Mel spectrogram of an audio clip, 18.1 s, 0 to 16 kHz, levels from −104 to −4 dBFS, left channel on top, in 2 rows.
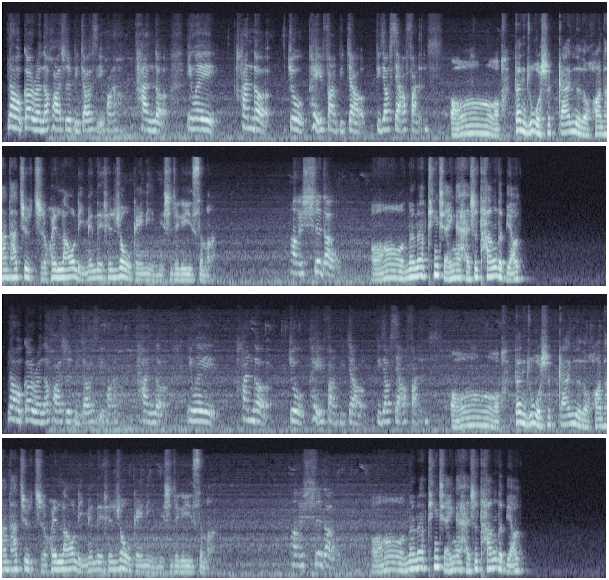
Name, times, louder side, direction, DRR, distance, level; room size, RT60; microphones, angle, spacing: voice 1, 0.0-3.2 3.5-4.0 4.3-6.6 13.4-14.2, left 4 dB, 90° left, 0.5 m, -25 dB
sound 1, 0.6-15.2, right 1 dB, 55° right, 2.5 m, -42 dB
voice 2, 6.7-12.3 14.6-16.9, left 3 dB, 20° left, 0.3 m, -23 dB
4.9 x 2.2 x 4.5 m
head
